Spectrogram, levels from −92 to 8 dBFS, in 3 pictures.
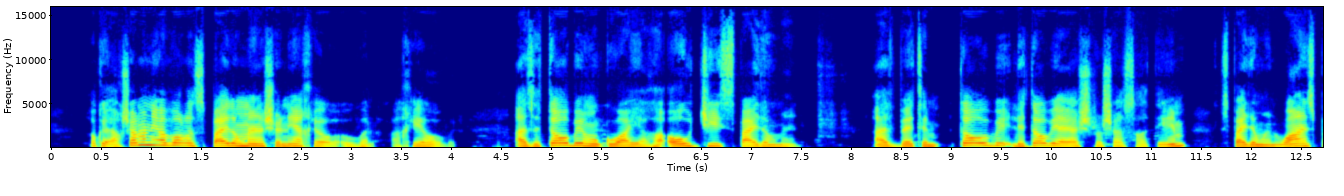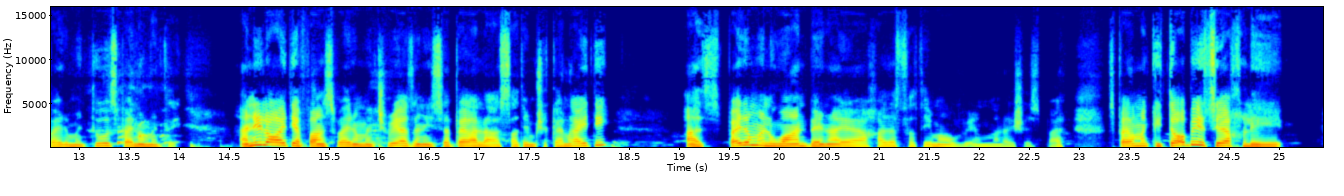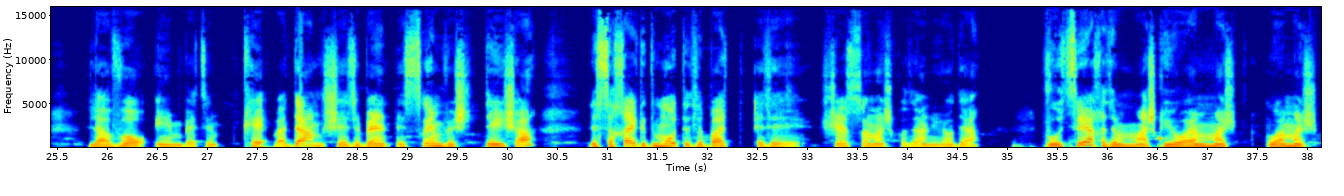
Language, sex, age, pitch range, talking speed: Hebrew, female, 20-39, 205-255 Hz, 130 wpm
